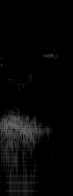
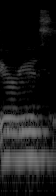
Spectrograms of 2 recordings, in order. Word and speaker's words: Arias: pronouncing any of you I always pronounce it Aries I've heard it pronounced about seven different ways I say Aries as does the rest of my family well let's back up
